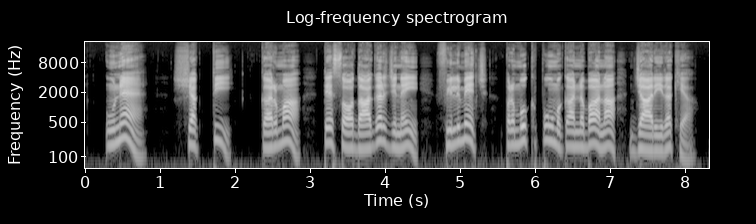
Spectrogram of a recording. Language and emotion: Dogri, neutral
